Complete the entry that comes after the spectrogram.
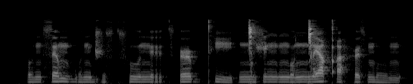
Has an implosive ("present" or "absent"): absent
